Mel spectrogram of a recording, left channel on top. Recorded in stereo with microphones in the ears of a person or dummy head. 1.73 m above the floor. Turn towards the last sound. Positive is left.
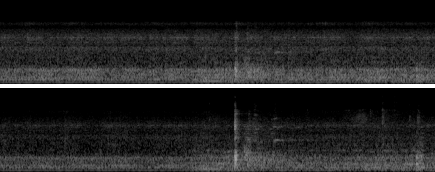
turn(degrees=-60)  # may be behind; listen again after turning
